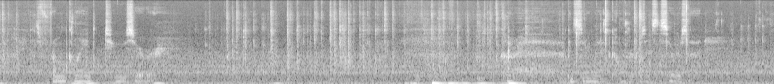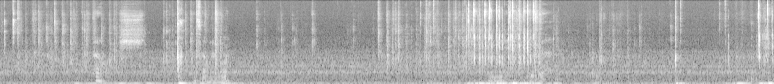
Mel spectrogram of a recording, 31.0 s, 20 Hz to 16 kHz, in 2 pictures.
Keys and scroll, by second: 24.9-26.8 typing, 30.6-30.9 typing.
